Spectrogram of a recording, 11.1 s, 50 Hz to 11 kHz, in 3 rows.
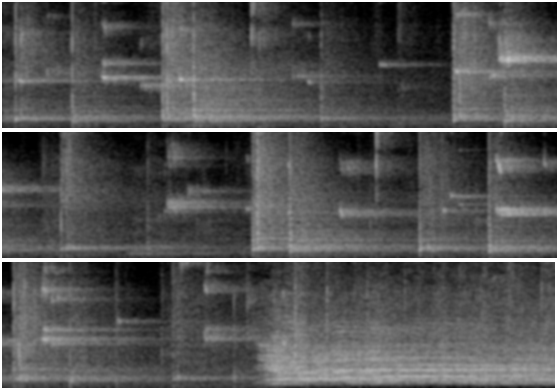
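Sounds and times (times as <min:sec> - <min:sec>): sneakers squeaking on court: 0:00.0 - 0:09.1
onlookers shouting: 0:09.1 - 0:11.0.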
